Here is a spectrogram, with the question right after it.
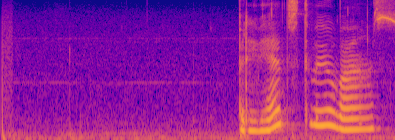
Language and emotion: Russian, positive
